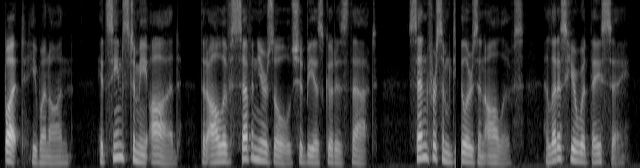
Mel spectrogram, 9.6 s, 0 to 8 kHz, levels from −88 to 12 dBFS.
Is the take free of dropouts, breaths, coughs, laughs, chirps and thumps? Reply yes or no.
no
